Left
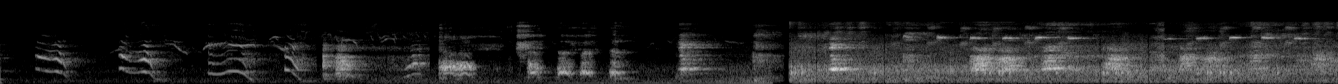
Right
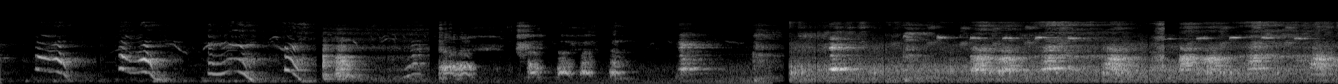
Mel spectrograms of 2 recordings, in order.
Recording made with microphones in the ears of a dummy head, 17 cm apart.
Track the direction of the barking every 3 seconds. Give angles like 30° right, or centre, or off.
70° right, 20° right, centre, 40° right, 70° right.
